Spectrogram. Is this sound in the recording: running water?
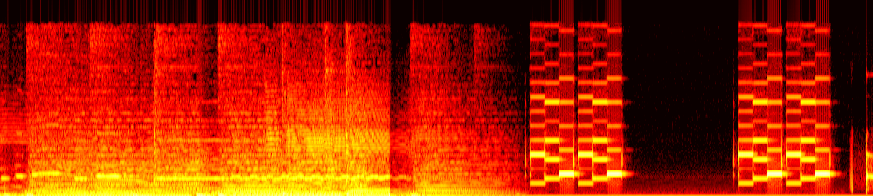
no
